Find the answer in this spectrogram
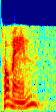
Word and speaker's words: ptomaine: The first one is ptomaine. Van? Ptomaine. That's right. It can also be spelled without the E, so you're still correct.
